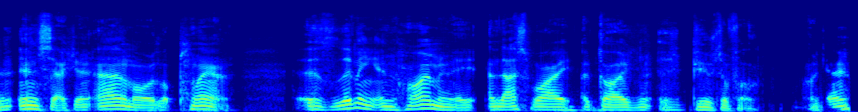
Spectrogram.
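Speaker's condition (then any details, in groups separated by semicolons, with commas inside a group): Tongue cancer; could not speak when paralyzed, expected to improve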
